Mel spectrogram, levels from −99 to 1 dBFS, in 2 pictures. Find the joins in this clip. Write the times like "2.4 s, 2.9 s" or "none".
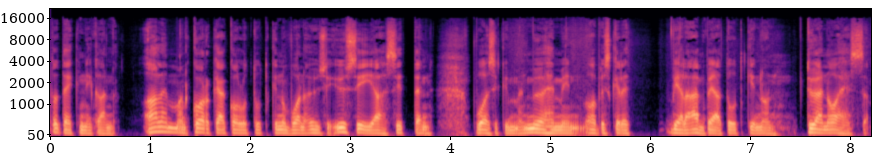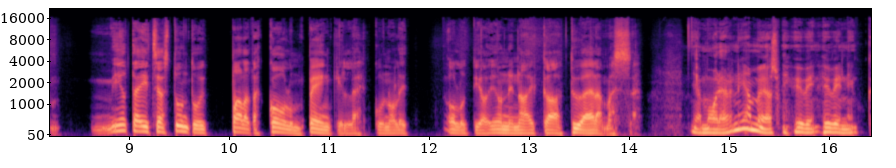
14.5 s, 15.5 s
